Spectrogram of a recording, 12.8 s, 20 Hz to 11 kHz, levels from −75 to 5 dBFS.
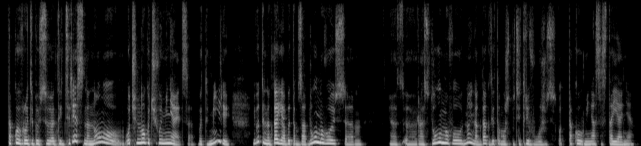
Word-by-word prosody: такое 255 Hz, +2 st, +3 dB
вроде 230 Hz, -2 st, +3 dB
бы 225 Hz, -, +1 dB
всё 220 Hz, +2 st, -1 dB
это 215 Hz, 0 st, 0 dB
интересно, 255 Hz, -, 0 dB
но 260 Hz, -, 0 dB
очень 255 Hz, +3 st, -1 dB
много 300 Hz, -2 st, +4 dB
чего 275 Hz, 0 st, -3 dB
меняется 195 Hz, -8 st, 0 dB
в -, -, -7 dB
этом 195 Hz, 0 st, -2 dB
мире. 280 Hz, -, +1 dB, 0.4 s
И 245 Hz, -, -3 dB
вот 375 Hz, -2 st, 0 dB
иногда 230 Hz, +1 st, +4 dB
я 245 Hz, -6 st, +4 dB
об 215 Hz, -, -1 dB
этом 205 Hz, -3 st, -3 dB
задумываюсь, 245 Hz, -, +2 dB
эм 185 Hz, -1 st, -6 dB, 0.5 s
аз 190 Hz, -2 st, -5 dB
э 220 Hz, -, -5 dB, 0.2 s
раздумываю, 240 Hz, -, +1 dB
но 310 Hz, -, +1 dB
иногда 215 Hz, -2 st, -1 dB
где-то, 215 Hz, +3 st, -5 dB
может 195 Hz, -1 st, -3 dB
быть, 190 Hz, 0 st, -10 dB
и -, -, -6 dB
тревожусь. 190 Hz, -2 st, -5 dB
Вот -, -, -15 dB
такое 215 Hz, +2 st, -1 dB
у 200 Hz, -, -4 dB
меня 200 Hz, +1 st, 0 dB
состояние. 190 Hz, -1 st, -2 dB
220 Hz, 175 wpm, -23 LUFS, 195-255 Hz, 0.5 s, много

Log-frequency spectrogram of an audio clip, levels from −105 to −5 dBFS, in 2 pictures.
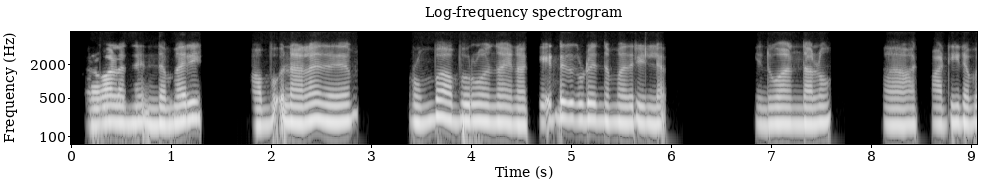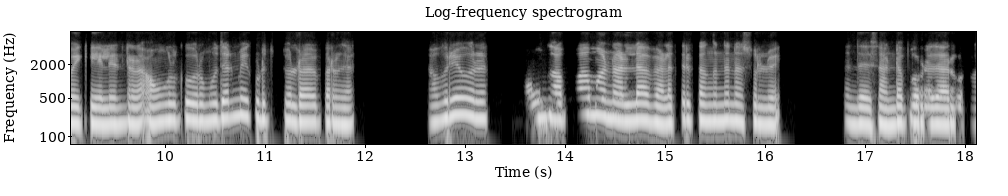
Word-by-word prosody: பரவாலங்க. 175 Hz, +2 st, +2 dB
இந்தமாரி 175 Hz, +5 st, +3 dB, 0.6 s
அபு 165 Hz, +6 st, -2 dB, 0.2 s
நாலாம் 185 Hz, +3 st, +4 dB
இது 190 Hz, -2 st, +3 dB, 0.8 s
ரொம்ப 185 Hz, +5 st, 0 dB
அபூர்வம் 195 Hz, -1 st, +2 dB
தான். 180 Hz, -1 st, +2 dB
நான் 165 Hz, -1 st, -1 dB
கேட்டது 210 Hz, +2 st, 0 dB
கூட 200 Hz, +1 st, +2 dB
இந்த 190 Hz, -1 st, 0 dB
மாதிரி 180 Hz, +1 st, +1 dB
இல்ல. 170 Hz, 0 st, +1 dB, 1.0 s
எதுவா 170 Hz, +1 st, +1 dB
இருந்தாலும் 170 Hz, +2 st, +1 dB, 0.6 s
அ -, -, -2 dB, 0.4 s
பாட்டிக்கிட்ட 175 Hz, +1 st, -1 dB
போய் 175 Hz, 0 st, +1 dB
கேளுன்ற, 170 Hz, +1 st, +1 dB, 0.2 s
அவுங்களுக்கு 195 Hz, +3 st, 0 dB
ஒரு 195 Hz, -, +1 dB
முதன்மை 220 Hz, +4 st, 0 dB
கொடுத்து 200 Hz, -2 st, -3 dB
சொல்றாரு 185 Hz, 0 st, +1 dB
பாருங்க! 175 Hz, -2 st, 0 dB, 0.9 s
அவரே 220 Hz, +6 st, +1 dB
ஒரு 215 Hz, -1 st, +1 dB, 0.5 s
அவுங்க 215 Hz, +4 st, -3 dB
அப்பா, 245 Hz, +5 st, -11 dB
அம்மா 250 Hz, -1 st, 0 dB
நல்லா 195 Hz, +1 st, +2 dB, 0.2 s
வளர்த்துருக்காங்கன்னு 195 Hz, +2 st, 0 dB
தான் 195 Hz, -1 st, +1 dB
நான் 180 Hz, 0 st, -4 dB
சொல்லுவேன். 170 Hz, -1 st, -1 dB, 0.7 s
அந்த 170 Hz, 0 st, 0 dB, 0.2 s
சண்டை 170 Hz, +1 st, +2 dB
போடுறதா 175 Hz, -2 st, +1 dB
இருக்கட்டும். 170 Hz, -1 st, -7 dB
180 Hz, 135 wpm, -22 LUFS, 175-200 Hz, 1.0 s, நாலாம்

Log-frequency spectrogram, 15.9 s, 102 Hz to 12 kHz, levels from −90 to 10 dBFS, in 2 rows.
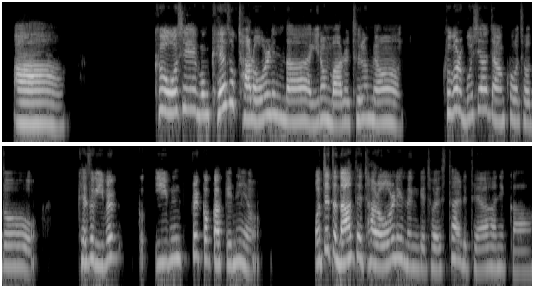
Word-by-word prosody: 아. 195 Hz, -2 st, +5 dB, 1.4 s
그 310 Hz, -, -2 dB
옷이 300 Hz, +2 st, +4 dB
뭐 260 Hz, 0 st, 0 dB
계속 350 Hz, +8 st, +3 dB
"잘 230 Hz, -5 st, +3 dB
어울린다." 215 Hz, -3 st, +1 dB
이런 215 Hz, +3 st, -3 dB
말을 190 Hz, +1 st, 0 dB
들으면 210 Hz, -2 st, -2 dB, 0.7 s
그거를 300 Hz, +1 st, +1 dB
무시하지 260 Hz, +5 st, -3 dB
않고 215 Hz, +1 st, -3 dB
저도 205 Hz, -2 st, -6 dB, 0.6 s
계속 245 Hz, +1 st, -3 dB
입을 255 Hz, +6 st, -2 dB, 0.3 s
거 -, -, -18 dB
입을 255 Hz, +5 st, -4 dB
것 250 Hz, -1 st, -3 dB
같긴 220 Hz, 0 st, -1 dB
해요. 210 Hz, -4 st, -7 dB, 0.9 s
어쨌든 270 Hz, +4 st, 0 dB
나한테 260 Hz, +4 st, +6 dB
잘 225 Hz, -2 st, 0 dB
어울리는 210 Hz, -1 st, -3 dB
게 185 Hz, -1 st, -12 dB
저의 185 Hz, 0 st, -7 dB
스타일이 215 Hz, 0 st, -6 dB
돼야 190 Hz, -1 st, -8 dB
하니까. 175 Hz, -3 st, -12 dB
220 Hz, 245 characters per minute, -23 LUFS, 200-260 Hz, 1.4 s, 나한테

